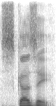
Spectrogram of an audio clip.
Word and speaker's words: SCSI: the drive was operational the abbreviation SCSI is pronounced scuzzy and this stands for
